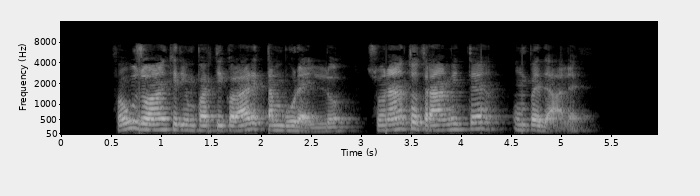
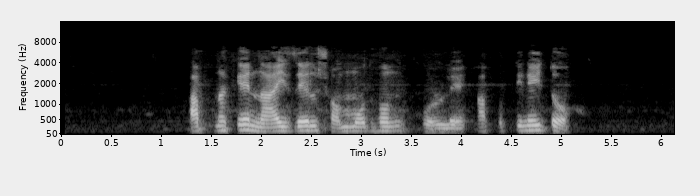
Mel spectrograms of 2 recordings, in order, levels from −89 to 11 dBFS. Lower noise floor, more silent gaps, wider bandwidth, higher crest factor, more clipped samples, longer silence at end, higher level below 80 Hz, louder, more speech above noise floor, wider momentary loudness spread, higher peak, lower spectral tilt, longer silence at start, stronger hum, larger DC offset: first, under -90 dBFS vs -70 dBFS; neither; first, 7.8 kHz vs 6.8 kHz; about the same, 20 dB vs 18 dB; neither; second, 0.75 s vs 1.05 s; second, -70 dBFS vs -60 dBFS; second, -25 LUFS vs -19 LUFS; first, over 65 dB vs 52 dB; first, 15 LU vs 12 LU; second, -6 dBFS vs -2 dBFS; second, -4.5 dB/octave vs -7 dB/octave; second, 0.55 s vs 1.3 s; neither; neither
